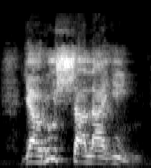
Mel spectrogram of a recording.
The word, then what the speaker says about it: Yerushalayim: Because anything that's a dual plural in Hebrew has the ayim sound at the end of it. Yerushalayim, all right, translated as Jerusalem.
